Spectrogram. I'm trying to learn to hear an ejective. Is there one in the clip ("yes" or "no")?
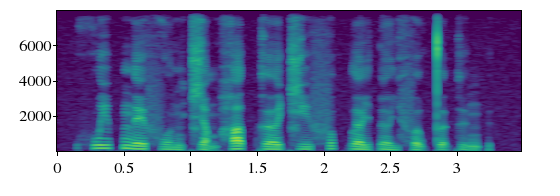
no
